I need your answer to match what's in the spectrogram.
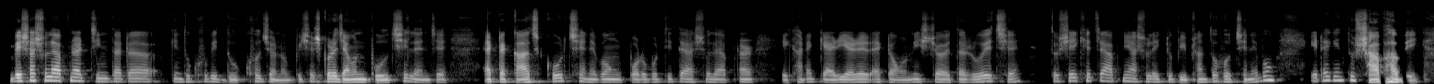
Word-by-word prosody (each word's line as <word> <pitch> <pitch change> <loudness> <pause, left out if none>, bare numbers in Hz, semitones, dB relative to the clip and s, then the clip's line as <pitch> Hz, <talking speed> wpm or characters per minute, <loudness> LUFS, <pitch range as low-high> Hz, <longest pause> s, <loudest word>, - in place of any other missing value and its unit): বেশ 155 0 +9
আসলে 180 +1 +5
আপনার 165 -1 +2
চিন্তাটা 135 0 -2 0.4
কিন্তু 130 0 -6
খুবই 135 0 -5
দুঃখজনক। 105 -2 -3
বিশেষ 135 +4 +4
করে 135 0 +6
যেমন 115 +2 +7 0.2
বলছিলেন 105 +3 +1
যে 115 - -2 0.5
একটা 125 - +4
কাজ 120 +2 +5 0.2
করছেন 150 -1 -1
এবং 120 0 -1 0.2
পরবর্তীতে 120 +1 -5
আসলে 120 0 -6
আপনার 115 +2 -4 0.4
এখানে 120 +4 -7
Career 115 +1 +1
এর 120 - -2
একটা 120 +1 -7
অনিশ্চয়তা 115 0 -3
রয়েছে। 140 0 -1 0.4
তো - - -9
সেই 160 -1 -1
ক্ষেত্রে 165 0 -5
আপনি - - -8
আসলে 130 0 -5
একটু 125 0 -6
বিভ্রান্ত 120 +3 -2
হচ্ছেন 125 -3 -3
এবং 200 - +2 0.4
এটাই 185 +5 -1
কিন্তু 190 +1 0
স্বাভাবিক। 115 0 +6
125 Hz, 155 wpm, -24 LUFS, 115-140 Hz, 0.5 s, বেশ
